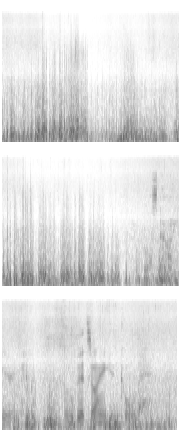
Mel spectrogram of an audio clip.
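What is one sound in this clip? Wind gusts loudly outdoors, buffeting and rumbling.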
